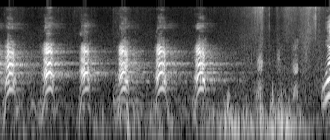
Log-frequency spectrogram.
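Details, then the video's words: Pups on an Irish farm in County Kilkenny barking during outdoor play in August: a steady run of six loud barks roughly every half second, then fainter barks and yelps over rustling, ending with one loud bark. "[Music] hmm um what are you barking at you noisy pups you all"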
